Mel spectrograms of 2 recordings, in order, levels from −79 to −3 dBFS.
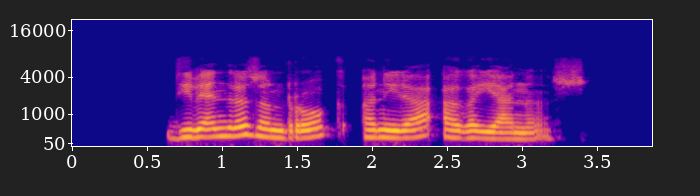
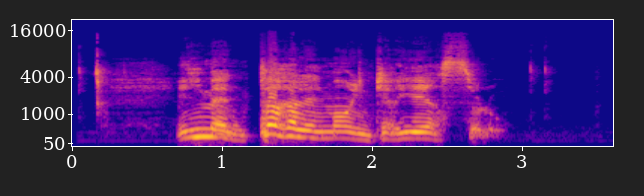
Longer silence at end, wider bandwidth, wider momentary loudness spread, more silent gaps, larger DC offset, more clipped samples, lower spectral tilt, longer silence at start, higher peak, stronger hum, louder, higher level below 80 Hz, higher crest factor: second, 0.5 s vs 0.75 s; second, 7.4 kHz vs 15.5 kHz; about the same, 12 LU vs 13 LU; first, 1.88-1.92 s vs none; neither; neither; first, -7 dB/octave vs -3 dB/octave; first, 0.65 s vs 0.15 s; about the same, -4 dBFS vs -4 dBFS; neither; about the same, -18 LUFS vs -19 LUFS; about the same, -64 dBFS vs -68 dBFS; about the same, 14 dB vs 16 dB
